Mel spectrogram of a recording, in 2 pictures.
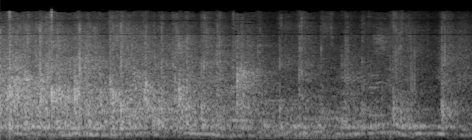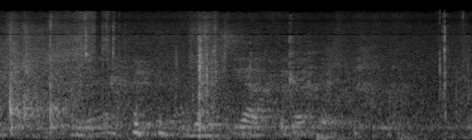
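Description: Several women chatter nearby in a room with some echo.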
